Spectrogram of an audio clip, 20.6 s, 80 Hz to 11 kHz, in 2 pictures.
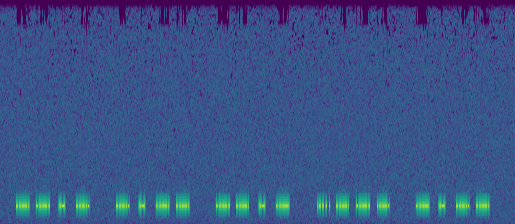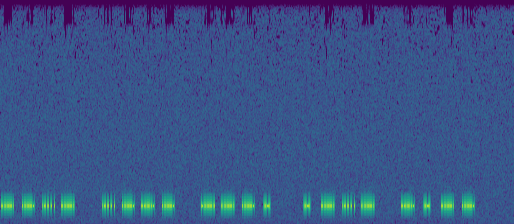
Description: Hellschreiber (Feld-Hell, 122.5 baud), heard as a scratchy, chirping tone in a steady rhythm, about 980 Hz. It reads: 8510 0138 5612 7659 2108 6978 7909 5391 1873 0169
